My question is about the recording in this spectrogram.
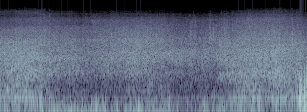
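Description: Small waves lapping on a shingle shore, with wind buffeting the microphone as an uneven low rumble; the wind noise gets louder about six seconds in.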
